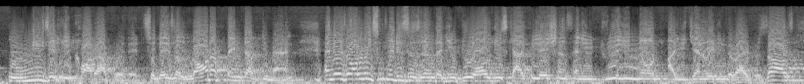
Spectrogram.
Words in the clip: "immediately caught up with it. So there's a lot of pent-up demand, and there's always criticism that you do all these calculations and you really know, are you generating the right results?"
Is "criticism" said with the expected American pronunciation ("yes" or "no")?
yes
